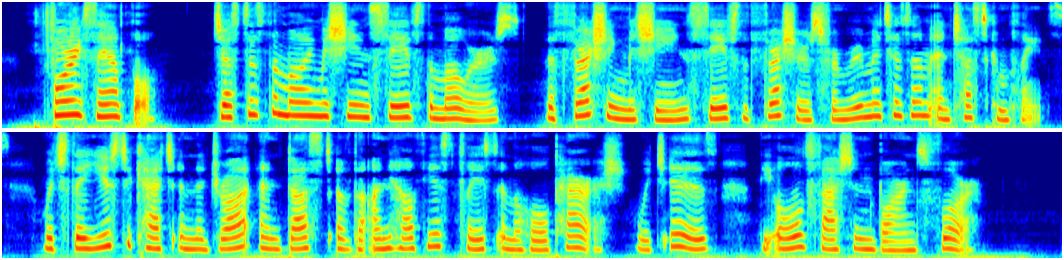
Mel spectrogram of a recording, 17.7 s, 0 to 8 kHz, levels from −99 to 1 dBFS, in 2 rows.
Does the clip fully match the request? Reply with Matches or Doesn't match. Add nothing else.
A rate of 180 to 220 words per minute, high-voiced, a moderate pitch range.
Doesn't match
